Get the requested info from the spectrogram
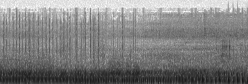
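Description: Small single-cylinder motorcycle engine running under way, with wind rushing past the helmet. About three seconds in it eases off and slows, and its exhaust turns into a rapid, distinct chugging.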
